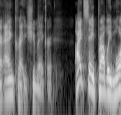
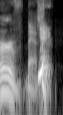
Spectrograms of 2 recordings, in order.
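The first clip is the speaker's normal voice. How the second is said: plain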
